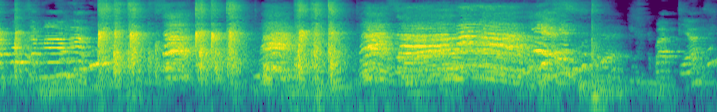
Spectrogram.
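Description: A class of fifth-grade pupils claps out a rhythmic spirit clap in a classroom, bursts of sharp claps in patterned groups mixed with children's voices chanting and talking throughout.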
